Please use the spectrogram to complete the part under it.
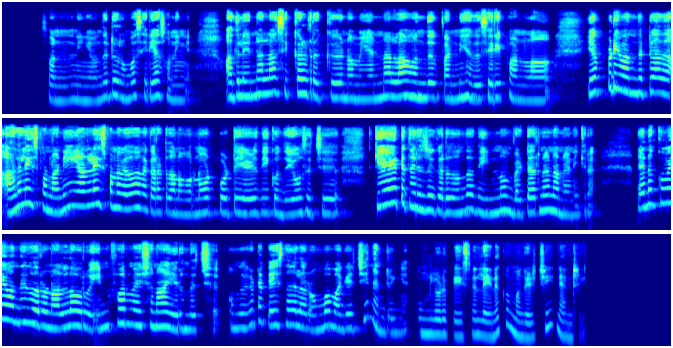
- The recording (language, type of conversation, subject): Tamil, podcast, வெளிநாட்டுக்கு குடியேற முடிவு செய்வதற்கு முன் நீங்கள் எத்தனை காரணங்களை கணக்கில் எடுத்துக் கொள்கிறீர்கள்?
- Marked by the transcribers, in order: laughing while speaking: "நம்ம என்னல்லாம் வந்து பண்ணி, அத சரி பண்ணலாம்"; in English: "அனலைஸ்"; in English: "அனலைஸ்"; in English: "கரெக்ட்தான்"; in English: "நோட்"; in English: "பெட்டர்ன்னு"; in English: "இன்ஃபர்மேஷனா"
